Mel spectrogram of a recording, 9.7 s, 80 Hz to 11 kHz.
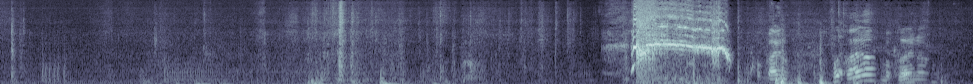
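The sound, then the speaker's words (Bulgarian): A woman lets out a loud, shrill, piercing scream lasting over a second, with people talking before and after it, in a comedy film shot for BNT in 1990. “Пищи в една комедия, която снимах като режисьор в БНТ 1990 година.”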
